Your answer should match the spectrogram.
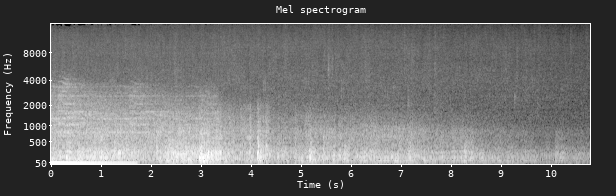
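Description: The song's closing bass fades out in the first two seconds, leaving steady rain and rolling thunder. A few louder thunder cracks come about three, four and five seconds in, and the storm dies away toward the end.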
